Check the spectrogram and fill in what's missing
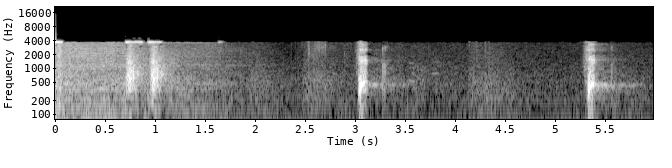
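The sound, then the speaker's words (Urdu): A person deliberately fakes hiccups with their voice: two sharp hiccup sounds about two seconds apart, preceded by a brief vocal burst, with only faint murmuring between them. “یہ جو ہچکی آپ نے سنی, بلکہ ہچکیاں سنی, ایک ہچکی آتی ہے اور ایک لائی جاتی ہے, یہ جو دو ہچکیاں آئیں یہ فرضی ہچکیاں تھیں.”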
